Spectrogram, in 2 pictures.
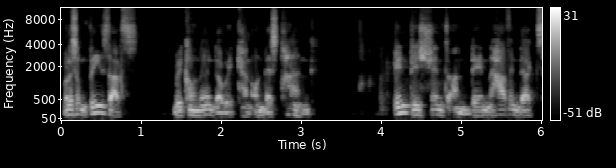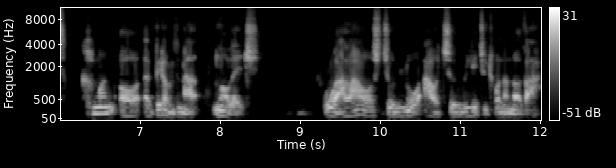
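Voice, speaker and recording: A man explaining things phrase by phrase in a measured, conversational interview manner. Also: low-pitched, lively intonation, a bit bright, slightly rough, rough recording. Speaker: podcast guest, festival director.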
